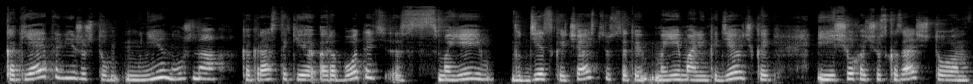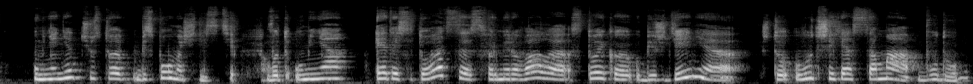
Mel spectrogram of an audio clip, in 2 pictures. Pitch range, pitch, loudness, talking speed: 215-270 Hz, 240 Hz, -18 LUFS, 130 wpm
